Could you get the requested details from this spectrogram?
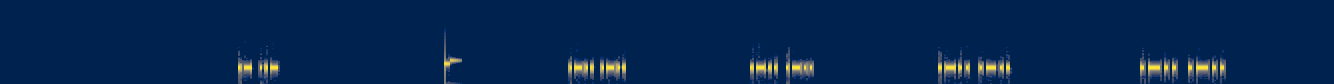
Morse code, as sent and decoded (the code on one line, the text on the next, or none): .- ..- / .-.. .-.. / .-.. .-.. / .-.. .-.. / .-.. .-..
AU LL LL LL LL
